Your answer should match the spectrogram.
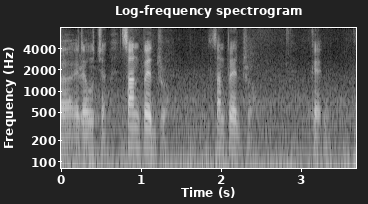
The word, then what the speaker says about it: San Pedro: আরো no pronounce এটা হচ্ছে সান পেড্রো।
